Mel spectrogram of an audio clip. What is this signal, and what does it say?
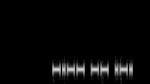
Morse code, heard as a keyed tone, about 52 wpm, 700 Hz. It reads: YMR
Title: USA Call Sign Postfixes - 3 Letters 50wpm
